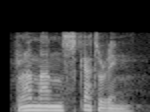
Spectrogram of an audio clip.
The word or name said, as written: Raman scattering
